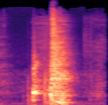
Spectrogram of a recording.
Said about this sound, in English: Oh, I got to sneeze.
